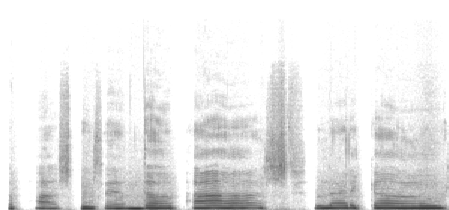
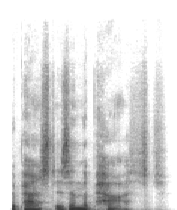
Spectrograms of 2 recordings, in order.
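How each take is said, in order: First: High, slow sung line. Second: Said in the usual way. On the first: Pretend. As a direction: sing it out like a big ballad, drawn out. Sings the phrase Let it go.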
